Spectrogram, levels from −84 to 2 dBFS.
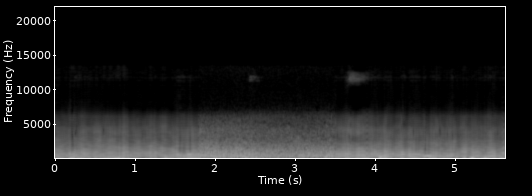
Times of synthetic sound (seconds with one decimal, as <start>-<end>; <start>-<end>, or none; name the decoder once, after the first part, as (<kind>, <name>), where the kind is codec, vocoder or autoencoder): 0.0-1.8 (vocoder, BigVGAN v2); 3.5-5.6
